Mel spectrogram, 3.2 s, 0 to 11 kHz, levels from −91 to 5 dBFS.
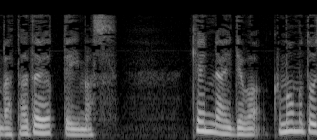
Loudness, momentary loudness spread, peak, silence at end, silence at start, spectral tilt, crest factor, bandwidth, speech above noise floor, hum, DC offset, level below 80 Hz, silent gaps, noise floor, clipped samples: -26 LUFS; 8 LU; -10 dBFS; 0 s; 0 s; -7 dB/octave; 16 dB; 8 kHz; 37 dB; none; under 0.1%; -66 dBFS; none; -61 dBFS; under 0.1%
